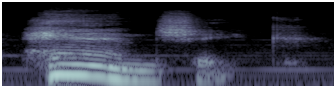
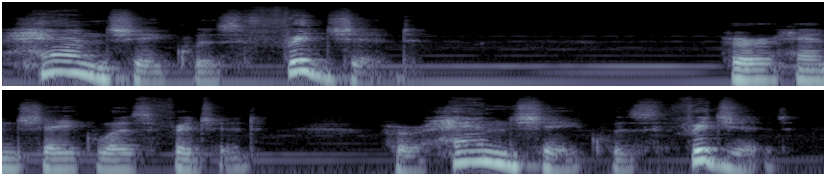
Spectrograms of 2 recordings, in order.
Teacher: when you say handshake all of the emphasis should be on the word hand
